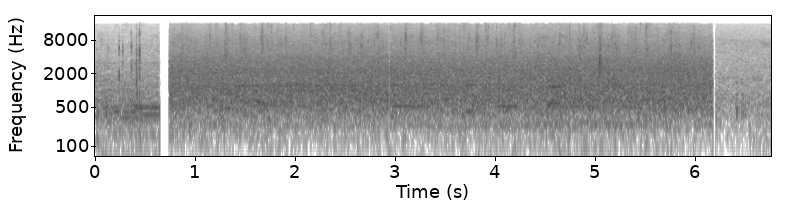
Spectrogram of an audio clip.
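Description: Steady rain falling, an even dense hiss that starts abruptly just under a second in and cuts off suddenly near the end.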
